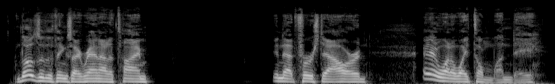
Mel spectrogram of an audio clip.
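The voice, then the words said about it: Strained, fading hoarse voice. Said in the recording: “losing my voice.”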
